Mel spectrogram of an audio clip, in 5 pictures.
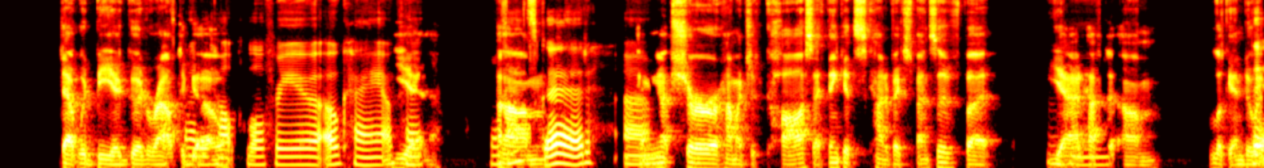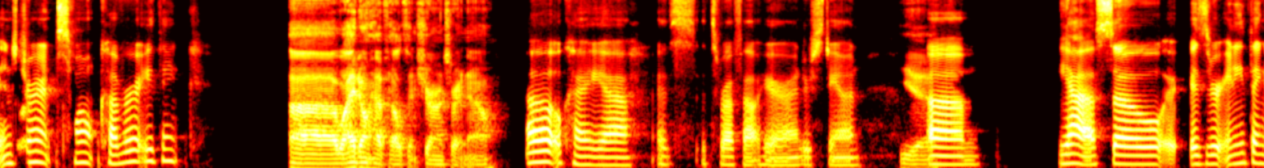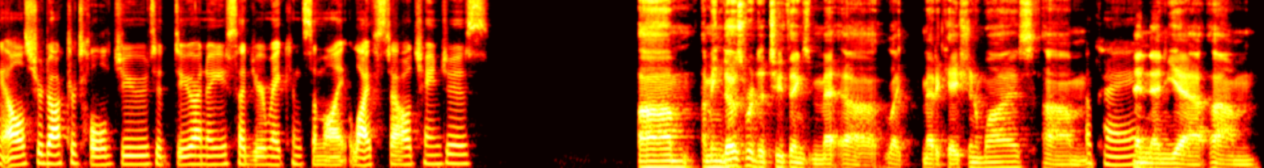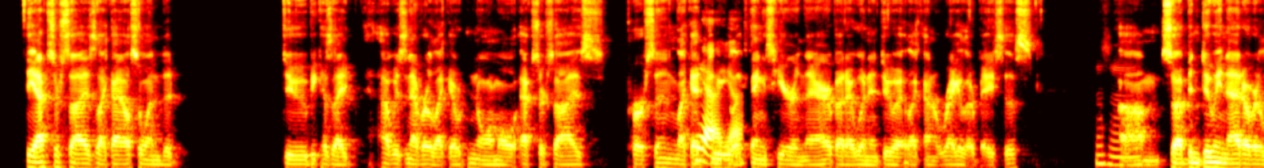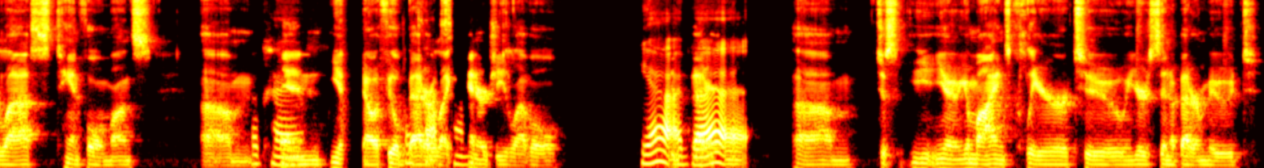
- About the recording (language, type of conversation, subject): English, advice, How do I cope and find next steps after an unexpected health scare?
- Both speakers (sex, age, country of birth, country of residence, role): female, 35-39, United States, United States, advisor; male, 40-44, United States, United States, user
- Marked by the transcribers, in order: other background noise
